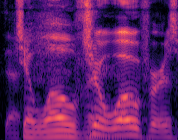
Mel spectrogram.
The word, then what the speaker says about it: Juwan: I probably could try that again and not pronounce it like it's Jew over. Why did I say it like that? Jew over. Jew over is how I think you're supposed to say that.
